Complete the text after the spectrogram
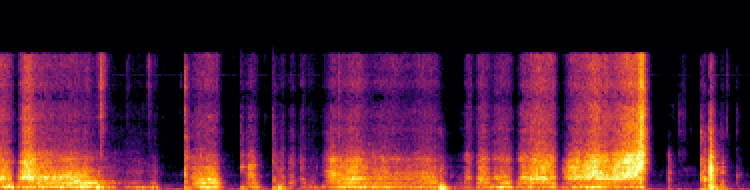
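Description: A plastic scraper scrapes across a canvas with a rough, rasping sound.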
